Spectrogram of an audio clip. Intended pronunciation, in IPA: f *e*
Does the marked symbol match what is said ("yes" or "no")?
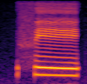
yes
